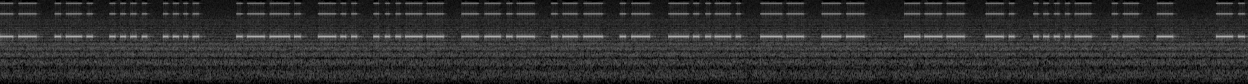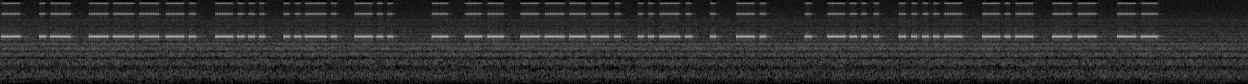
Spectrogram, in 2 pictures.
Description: Morse code, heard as a high beeper, hand-sent with a straight key, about 22 wpm, 3650 Hz. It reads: … PD3QWA/MM ON4AT KA9BFD TM9FEN EB4KMM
